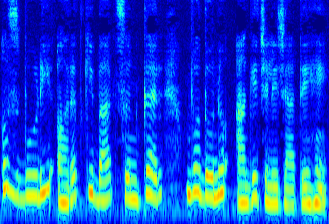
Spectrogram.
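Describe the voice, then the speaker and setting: A woman narrating an animated moral story in a steady, plain storytelling manner. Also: on the high side, a little slow, slightly rough. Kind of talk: scripted narration.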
